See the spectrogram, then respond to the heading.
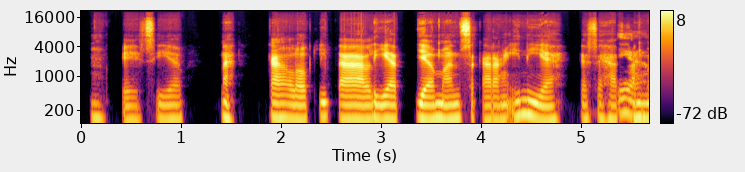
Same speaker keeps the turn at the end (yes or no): yes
